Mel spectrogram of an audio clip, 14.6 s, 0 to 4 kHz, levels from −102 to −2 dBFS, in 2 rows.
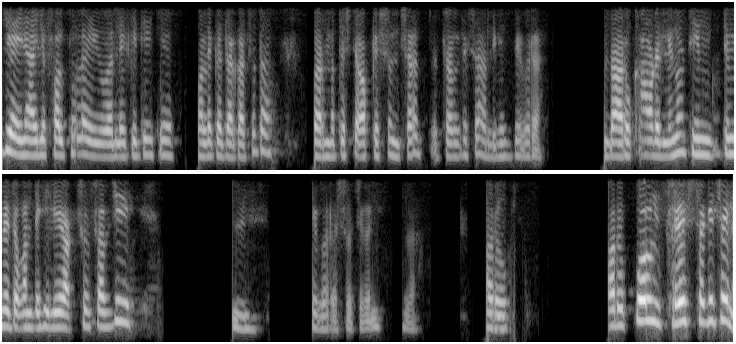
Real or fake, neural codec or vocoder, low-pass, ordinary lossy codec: fake; autoencoder, 48 kHz, 128 numbers a frame, DAC-VAE, trained on Japanese speech; 3.6 kHz; none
